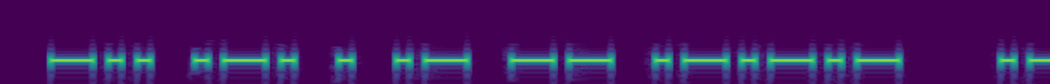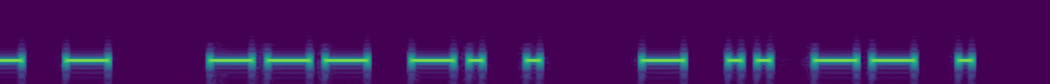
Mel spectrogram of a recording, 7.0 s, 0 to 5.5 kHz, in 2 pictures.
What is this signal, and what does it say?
Morse code, heard as a keyed tone, about 25 wpm, 600 Hz. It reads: DREAM. AT ONE TIME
